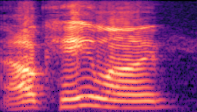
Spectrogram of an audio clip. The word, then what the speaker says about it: Al Kaline: did alcoho LK line I gotta get used to pronouncing that Al Kaline right there sounds good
